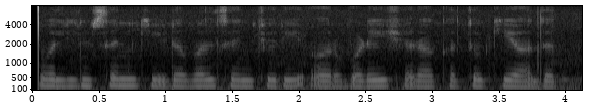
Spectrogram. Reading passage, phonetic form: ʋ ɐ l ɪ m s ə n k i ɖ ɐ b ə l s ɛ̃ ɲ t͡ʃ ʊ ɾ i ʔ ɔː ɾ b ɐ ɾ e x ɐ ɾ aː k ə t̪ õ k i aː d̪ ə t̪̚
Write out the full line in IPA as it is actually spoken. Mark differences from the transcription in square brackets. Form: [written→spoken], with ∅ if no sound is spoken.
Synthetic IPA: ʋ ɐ l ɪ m s ə n k i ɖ ɐ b ə l s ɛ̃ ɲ t͡ʃ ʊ ɾ i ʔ ɔː ɾ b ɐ [ɾ→ɽ] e [x→ʃ] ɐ ɾ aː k ə t̪ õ k i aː d̪ ə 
